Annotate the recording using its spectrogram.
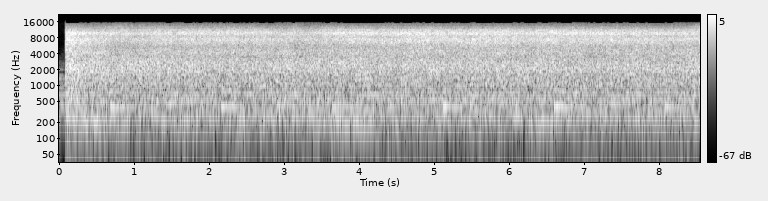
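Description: A waterfall plunging into a rock pool, a loud, steady rush of falling water that cuts in abruptly at the start. Soft background music plays faintly beneath it.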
